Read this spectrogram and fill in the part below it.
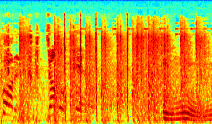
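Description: Rapid gunfire bursts from the shooter video game Blood Strike, sharp repeated cracks through the clip with an excited voice talking over them.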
